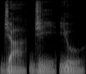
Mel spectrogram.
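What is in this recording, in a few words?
"jajiyu", concatenated syllables; Affixing experiment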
